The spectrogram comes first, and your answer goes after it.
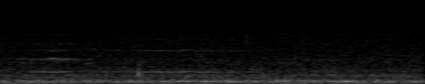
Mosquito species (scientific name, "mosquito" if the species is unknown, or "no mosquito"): Anopheles gambiae s.s.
